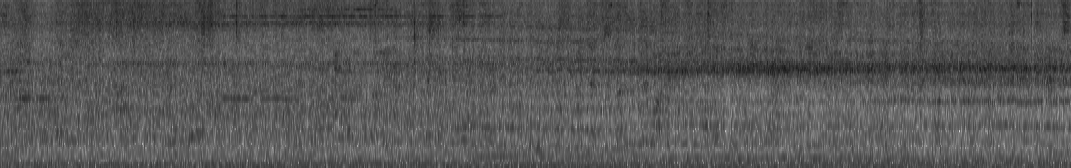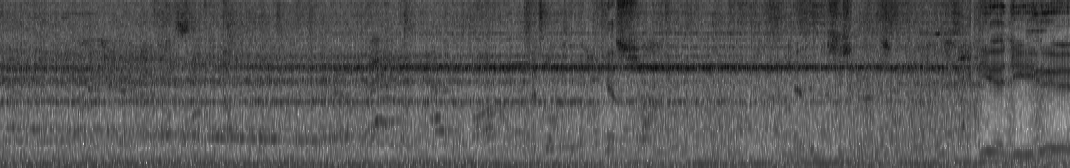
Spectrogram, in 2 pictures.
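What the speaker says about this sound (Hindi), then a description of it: "ये मेट्रो जा रही है और हम इंतज़ार करने आने वाली मेट्रो की" A Dubai Metro train pulls away from a station platform with a loud, close, continuous rumble, while a sustained high wheel squeal and whine rise and fall over it.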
